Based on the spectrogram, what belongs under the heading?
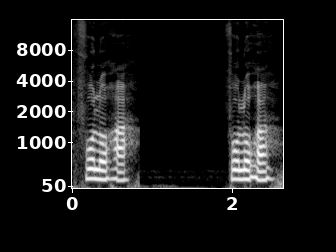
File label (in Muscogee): "foloha", Muscogee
